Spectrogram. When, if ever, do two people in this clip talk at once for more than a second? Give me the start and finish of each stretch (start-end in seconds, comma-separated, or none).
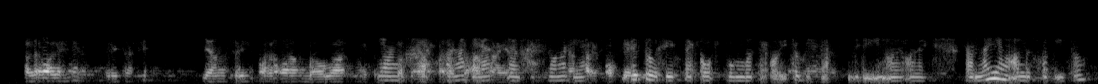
3.8-5.8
